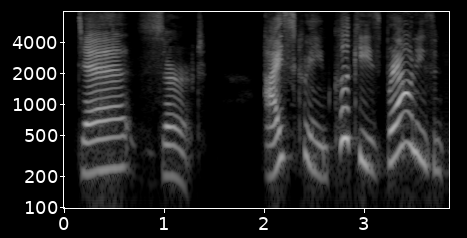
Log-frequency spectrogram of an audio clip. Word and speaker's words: Desert: on an island called mount desert she pronounced dessert ice cream cookies brownies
